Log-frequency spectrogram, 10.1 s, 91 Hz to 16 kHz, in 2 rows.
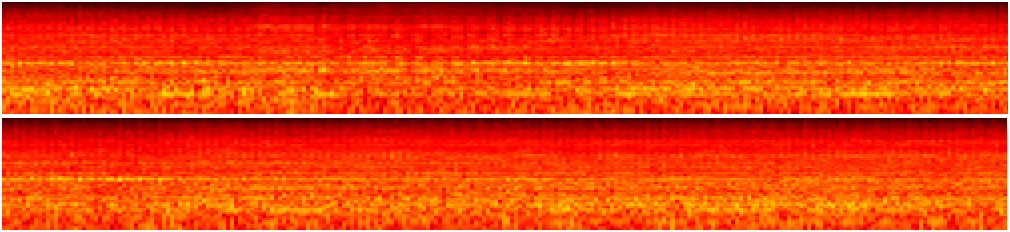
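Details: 1962 Dodge D300 work truck started after 34 years stored, on choke with fuel poured in the carb bowl: loud busy idle with fast ragged clatter, fairly steady speed, no lifter tick; rough idle after long storage.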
